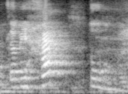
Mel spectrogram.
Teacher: Ya langsung tekan. Jadi dalnya hilang. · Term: idgham mutamasilan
